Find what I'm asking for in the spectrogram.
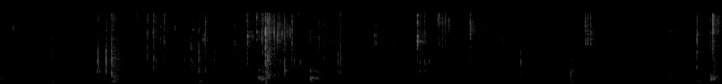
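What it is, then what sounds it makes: Grated soap ball being scraped. A solid purple grated-soap ball held in the hand is carved and scraped with a metal blade tool, its pieces crumbling away. Irregular bursts of dry, bright crinkling and crunching scrapes come in quick clusters with short pauses between, each dying away almost at once and carrying almost no low end.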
